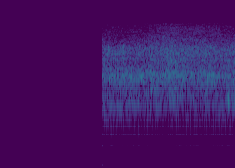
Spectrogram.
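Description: Dead silence for about a second, then a steady VHF marine radio static hiss cuts in suddenly as the channel opens for the next transmission.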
